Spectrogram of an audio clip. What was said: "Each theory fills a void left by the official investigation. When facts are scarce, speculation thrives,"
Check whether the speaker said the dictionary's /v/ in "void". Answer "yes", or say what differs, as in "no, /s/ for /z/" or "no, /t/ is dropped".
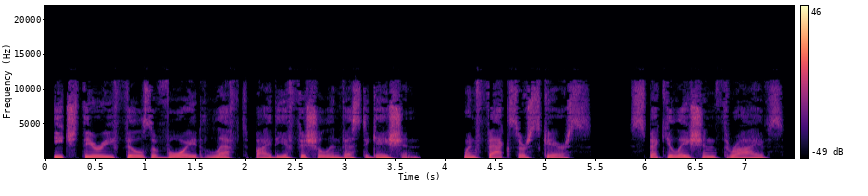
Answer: yes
